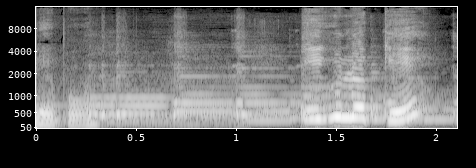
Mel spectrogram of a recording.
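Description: Background music with held plucked-string notes, under a woman's Bengali narration.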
